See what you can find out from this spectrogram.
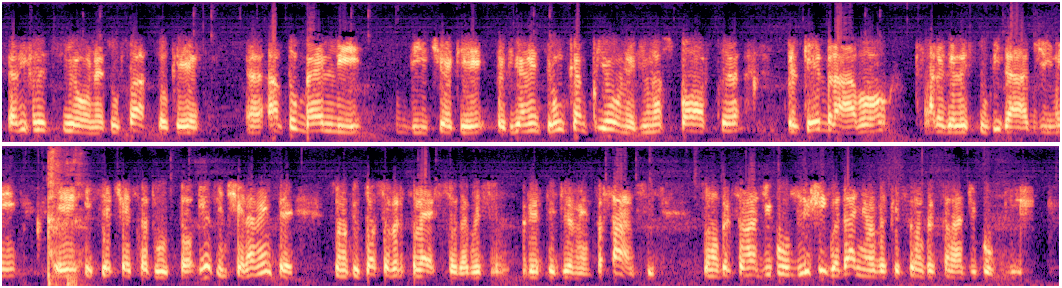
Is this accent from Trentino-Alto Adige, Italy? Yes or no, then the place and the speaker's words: no; Rome, Lazio, Italy; io sono romano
